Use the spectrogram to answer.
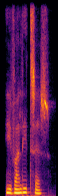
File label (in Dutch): "koffer", gr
